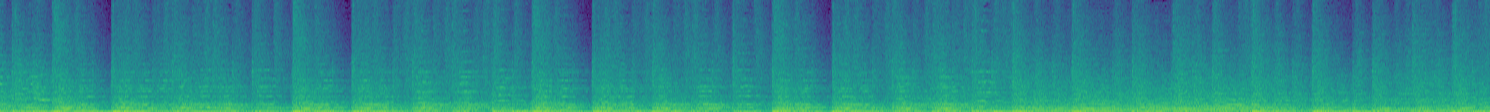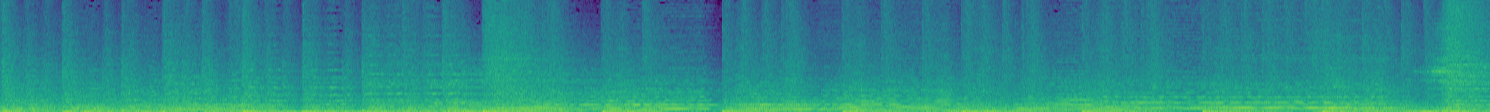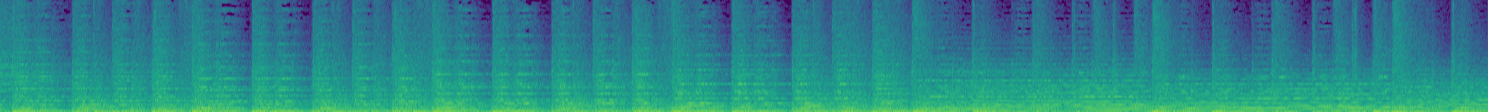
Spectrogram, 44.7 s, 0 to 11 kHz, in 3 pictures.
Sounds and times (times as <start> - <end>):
Music: 0.0 - 44.6.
